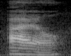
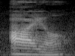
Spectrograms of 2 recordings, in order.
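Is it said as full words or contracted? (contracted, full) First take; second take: contracted; contracted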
